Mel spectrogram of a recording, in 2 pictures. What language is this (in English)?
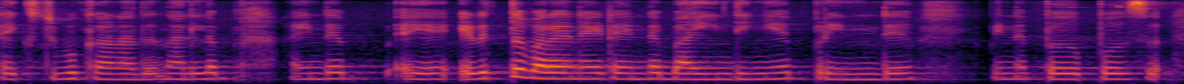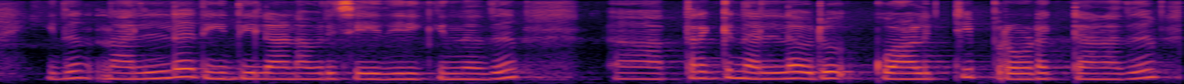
Malayalam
